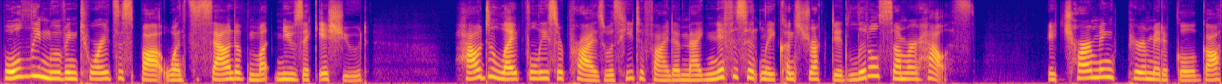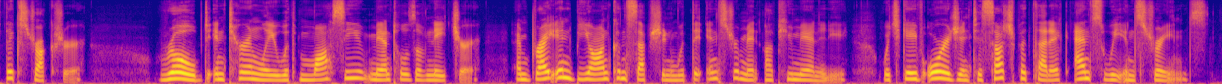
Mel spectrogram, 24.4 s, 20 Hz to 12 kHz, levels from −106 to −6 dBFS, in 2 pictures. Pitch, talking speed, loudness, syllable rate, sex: 230 Hz, 135 wpm, -20 LUFS, 4.9 syllables/s, female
